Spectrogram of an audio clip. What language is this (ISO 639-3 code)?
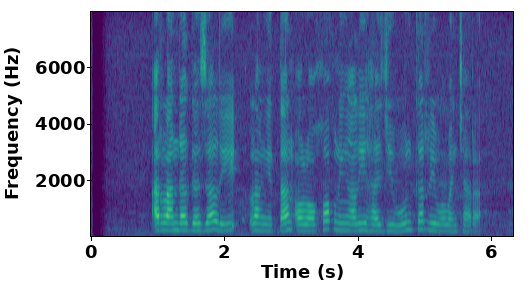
sun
